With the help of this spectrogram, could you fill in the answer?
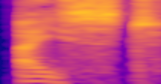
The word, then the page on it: iced: American English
